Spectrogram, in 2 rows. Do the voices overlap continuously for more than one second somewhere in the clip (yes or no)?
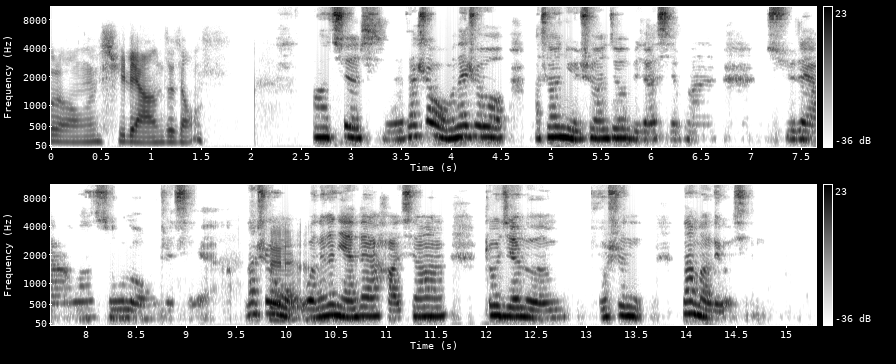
no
